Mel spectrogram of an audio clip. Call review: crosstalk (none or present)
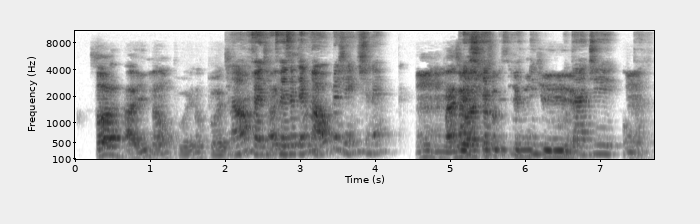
present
